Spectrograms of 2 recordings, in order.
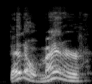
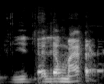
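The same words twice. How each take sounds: First: "That don't matter" thrown back higher, in disbelief; indignant echo. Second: "that don't matter" in a lightly put-on, offhand staff voice; mock dismissive staffer. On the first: Retold or imitated. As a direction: repeat "That don't matter" as an outraged echo, pitched up. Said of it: "I'm like". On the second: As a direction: brush him off, half-voiced. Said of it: "And you go".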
